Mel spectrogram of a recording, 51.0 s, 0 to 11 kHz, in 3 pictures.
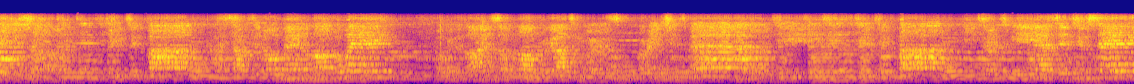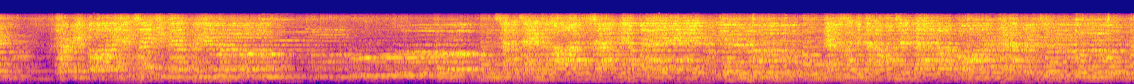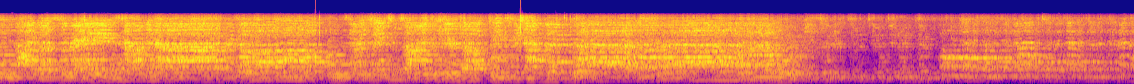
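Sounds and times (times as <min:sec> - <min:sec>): choir singing in harmony: 0:00.0 - 0:51.0.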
